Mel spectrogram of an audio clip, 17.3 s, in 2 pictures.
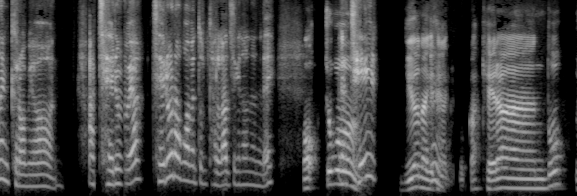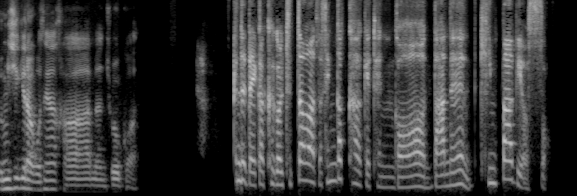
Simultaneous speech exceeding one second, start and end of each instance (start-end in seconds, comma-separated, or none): none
